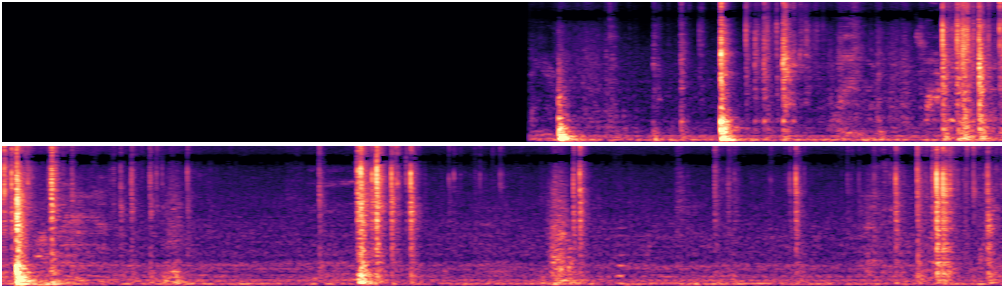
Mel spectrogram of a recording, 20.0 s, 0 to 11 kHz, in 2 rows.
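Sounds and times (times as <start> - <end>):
honeybees buzzing: 7.0 - 20.0.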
